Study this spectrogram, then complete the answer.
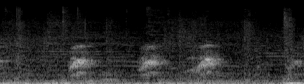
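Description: Three short dog barks spaced evenly about half a second apart, moderately close, over a low steady background hum, with a faint fourth yip at the end.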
